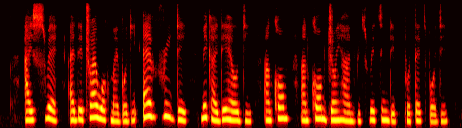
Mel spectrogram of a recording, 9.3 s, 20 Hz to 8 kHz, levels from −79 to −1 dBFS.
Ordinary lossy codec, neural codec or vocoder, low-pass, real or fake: MP3, 48 kbps; codec, 16 kHz in and 24 kHz out, 1 kbps, XY-Tokenizer; 7.2 kHz; fake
